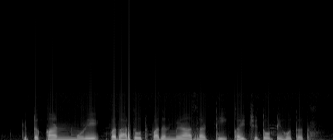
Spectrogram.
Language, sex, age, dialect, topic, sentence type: Marathi, female, 25-30, Southern Konkan, agriculture, question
